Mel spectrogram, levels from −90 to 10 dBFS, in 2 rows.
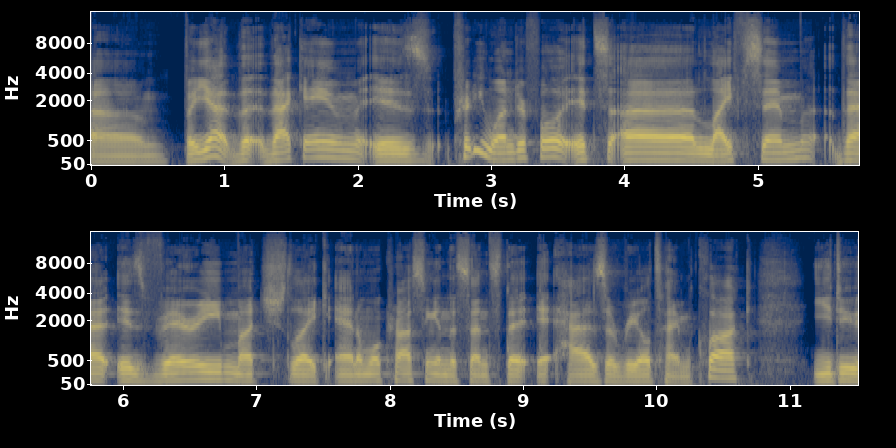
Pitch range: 100-125 Hz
